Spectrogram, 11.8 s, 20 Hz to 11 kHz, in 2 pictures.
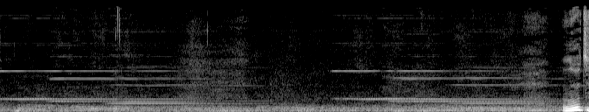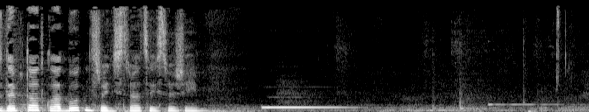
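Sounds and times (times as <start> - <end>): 
electric bell ringing in a parliament chamber: 0.0 - 2.3, 3.3 - 6.0
speech: 5.6 - 8.1.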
